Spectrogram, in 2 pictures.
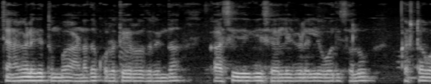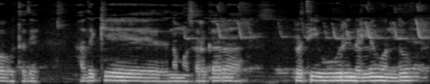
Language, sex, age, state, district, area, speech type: Kannada, male, 45-60, Karnataka, Bangalore Urban, rural, spontaneous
